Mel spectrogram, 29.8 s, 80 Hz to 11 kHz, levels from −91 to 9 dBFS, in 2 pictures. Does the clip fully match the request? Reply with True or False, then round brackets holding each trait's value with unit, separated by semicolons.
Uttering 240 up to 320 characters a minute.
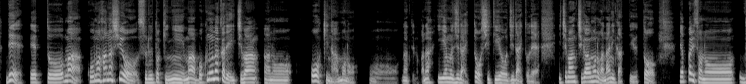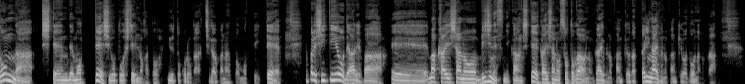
True (310 characters per minute)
